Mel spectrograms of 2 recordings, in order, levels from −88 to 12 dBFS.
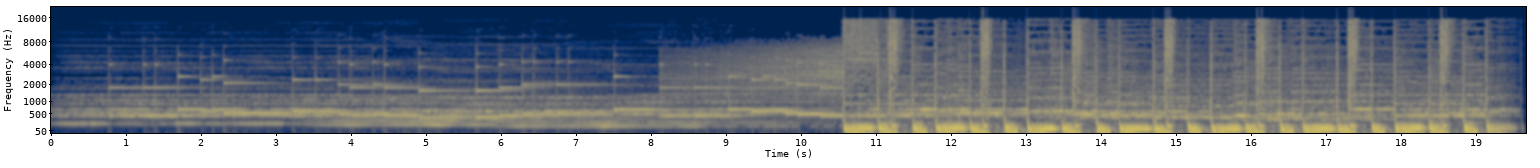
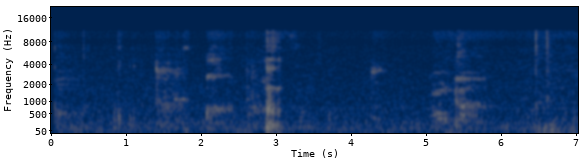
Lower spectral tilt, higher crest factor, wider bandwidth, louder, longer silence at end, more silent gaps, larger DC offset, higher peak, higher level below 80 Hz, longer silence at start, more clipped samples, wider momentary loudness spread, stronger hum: first, -4.5 dB/octave vs -2.5 dB/octave; second, 12 dB vs 32 dB; first, 16.5 kHz vs 11.5 kHz; first, -14 LUFS vs -51 LUFS; about the same, 0.05 s vs 0 s; neither; neither; first, 0 dBFS vs -22 dBFS; first, -20 dBFS vs -72 dBFS; about the same, 0.05 s vs 0.05 s; neither; second, 12 LU vs 18 LU; neither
